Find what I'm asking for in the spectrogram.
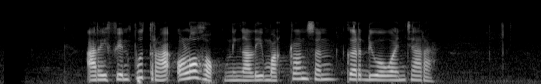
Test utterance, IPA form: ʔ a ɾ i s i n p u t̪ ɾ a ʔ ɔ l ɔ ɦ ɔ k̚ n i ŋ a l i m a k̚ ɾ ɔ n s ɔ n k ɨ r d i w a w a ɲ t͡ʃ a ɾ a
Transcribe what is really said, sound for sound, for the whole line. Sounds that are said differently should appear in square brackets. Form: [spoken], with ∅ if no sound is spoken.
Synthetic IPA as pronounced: ʔ a ɾ i [f] i n p u t̪ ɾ a ʔ ɔ l ɔ ɦ ɔ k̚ n i ŋ a l i m a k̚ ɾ ɔ n s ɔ n k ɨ r d i w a w a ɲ t͡ʃ a ɾ a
